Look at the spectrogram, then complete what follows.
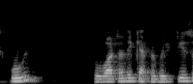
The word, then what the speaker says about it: CeWL: It is pronounced as cool.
